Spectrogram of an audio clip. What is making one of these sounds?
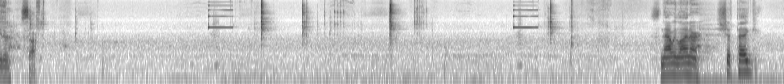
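A ratchet wrench clicks as it tightens a bolt.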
